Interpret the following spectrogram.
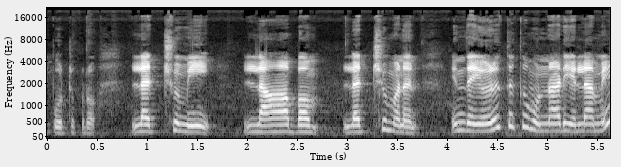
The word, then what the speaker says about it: இலாபம்: ஆனா அந்த இய வந்து உச்சரிக்க மாட்டாங்க. இலாபம் அப்படின்னு படிக்க மாட்டாங்க. லாபம் அப்படின்னுதான் படிப்பாங்க.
